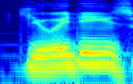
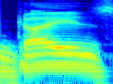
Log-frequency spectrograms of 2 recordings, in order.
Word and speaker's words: Guedes: this rifle, which is a Portuguese Guedes or Gades. There are many pronunciations. The Boers used to call them Giddy, G-H-I-D-D-Y, a Giddy, or I call it a Guedes rifle.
